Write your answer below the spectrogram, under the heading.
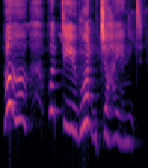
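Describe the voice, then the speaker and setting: A timid, crafty little farmer man from a storybook, as a woman narrator puts him on. The voice is high and trembly. He stammers and pleads politely as he speaks. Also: very animated, unhurried. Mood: frightened.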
